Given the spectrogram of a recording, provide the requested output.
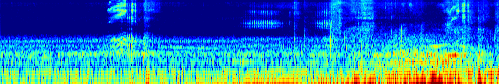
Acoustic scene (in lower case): car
